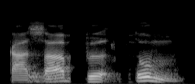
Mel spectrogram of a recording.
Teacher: bacaan Qalqalah dibaca memantul ditampakkan pantulannya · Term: bacaan kolkolah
